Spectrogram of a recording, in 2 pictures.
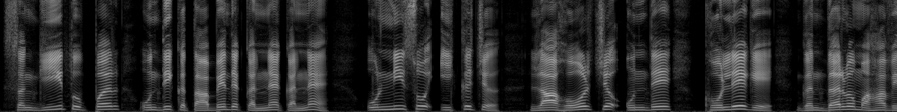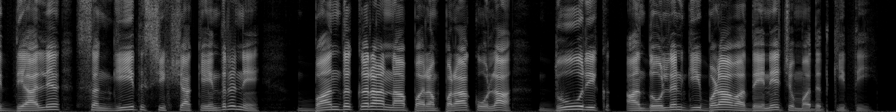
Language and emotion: Dogri, neutral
